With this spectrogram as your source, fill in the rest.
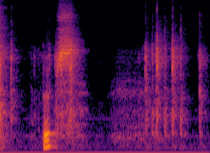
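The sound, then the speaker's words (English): Clicks of typing on a computer keyboard, a few quick key presses clustered near the end, mixed with brief talk. “Use the keyboard for this, maybe.”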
